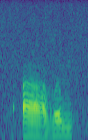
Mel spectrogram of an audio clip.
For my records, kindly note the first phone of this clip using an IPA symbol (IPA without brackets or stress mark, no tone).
ʔ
